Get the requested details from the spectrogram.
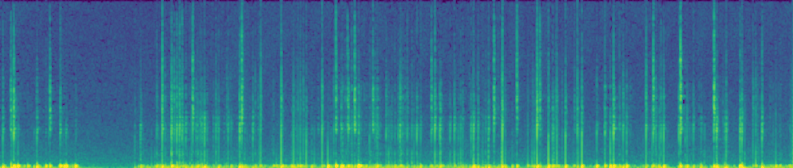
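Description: Long nails scratch and tap the bare, hollow round steel mesh grille of a studio microphone, making a dense stream of quick, crisp clicks over a boomy, low rumbling scrape. The sound fades into a brief near-silence around the one-second mark, then resumes as steady scratching and tapping until the end.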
